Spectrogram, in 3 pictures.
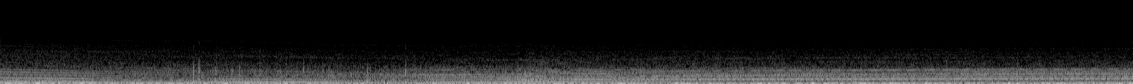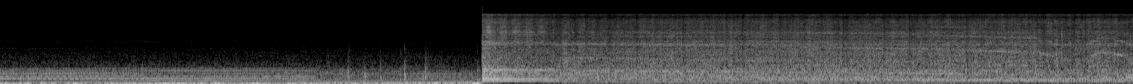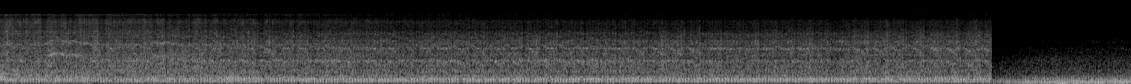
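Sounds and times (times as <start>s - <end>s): motorcycle engines slowing: 14.0s - 32.6s.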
